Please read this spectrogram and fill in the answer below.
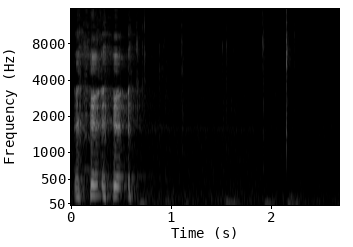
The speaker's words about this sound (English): I'm like typing.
